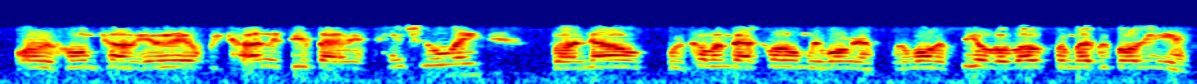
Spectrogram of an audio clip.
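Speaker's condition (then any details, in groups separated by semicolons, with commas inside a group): Cerebral palsy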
